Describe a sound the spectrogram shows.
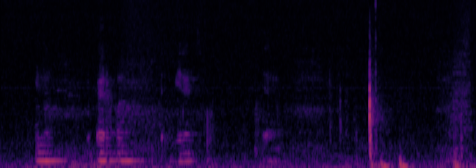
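A young man speaks quietly through a computer.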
